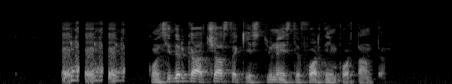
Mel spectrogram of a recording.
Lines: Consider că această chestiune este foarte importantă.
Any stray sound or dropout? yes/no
yes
